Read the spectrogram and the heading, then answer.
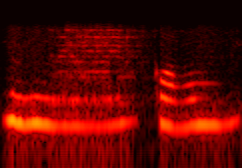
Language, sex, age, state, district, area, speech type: Bengali, female, 18-30, West Bengal, Alipurduar, rural, conversation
